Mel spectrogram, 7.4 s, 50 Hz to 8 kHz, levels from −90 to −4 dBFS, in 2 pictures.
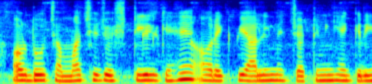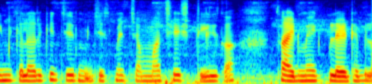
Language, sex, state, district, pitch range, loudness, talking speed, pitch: Hindi, female, Uttar Pradesh, Hamirpur, 175-195 Hz, -18 LUFS, 240 wpm, 185 Hz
